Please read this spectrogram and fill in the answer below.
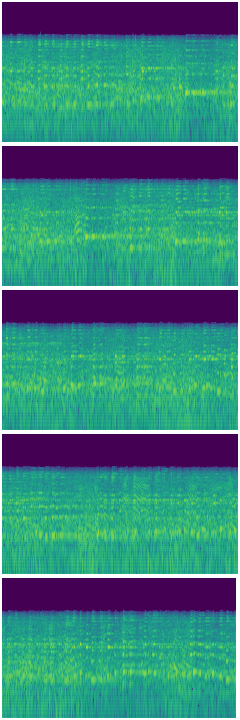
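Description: Traditional Sardinian folk music with an accordion melody of held, steady notes, over the continuous chatter of a large crowd.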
